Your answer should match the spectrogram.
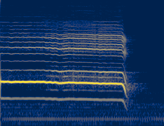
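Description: A single long, high-pitched scream held at an almost steady pitch for nearly two seconds, then breaking off with a quick downward drop.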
